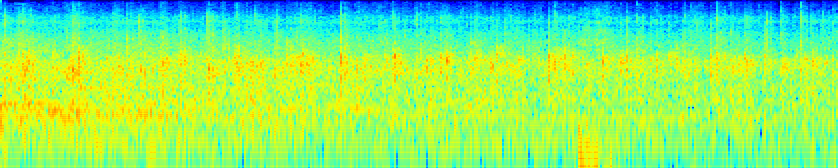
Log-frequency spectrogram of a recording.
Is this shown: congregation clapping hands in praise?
yes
